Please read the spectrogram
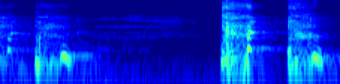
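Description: A person coughing: two pairs of short coughs, the second pair, about a second and a half in, louder than the first.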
